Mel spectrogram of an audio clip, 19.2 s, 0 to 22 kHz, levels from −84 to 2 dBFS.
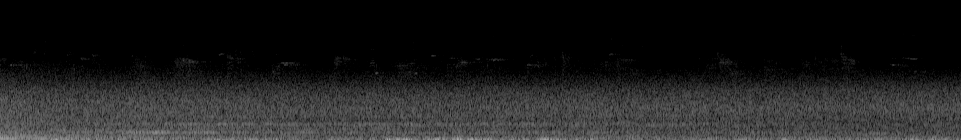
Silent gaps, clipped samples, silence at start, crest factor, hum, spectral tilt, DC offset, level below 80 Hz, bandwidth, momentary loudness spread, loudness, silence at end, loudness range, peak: none; under 0.1%; 0 s; 16 dB; none; -8.5 dB/octave; under 0.1%; -48 dBFS; 6.4 kHz; 5 LU; -46 LUFS; 0 s; 4 LU; -26 dBFS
